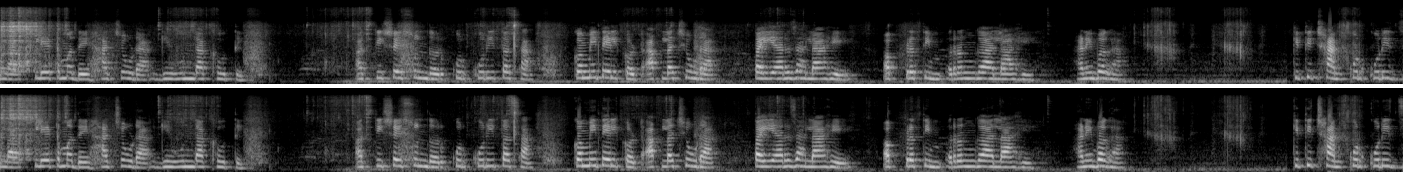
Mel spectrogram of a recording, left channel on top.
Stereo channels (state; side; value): normal; both; correlation 0.19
